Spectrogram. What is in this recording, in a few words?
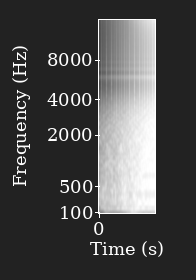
Cricket D#2; EMU Orbit-3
